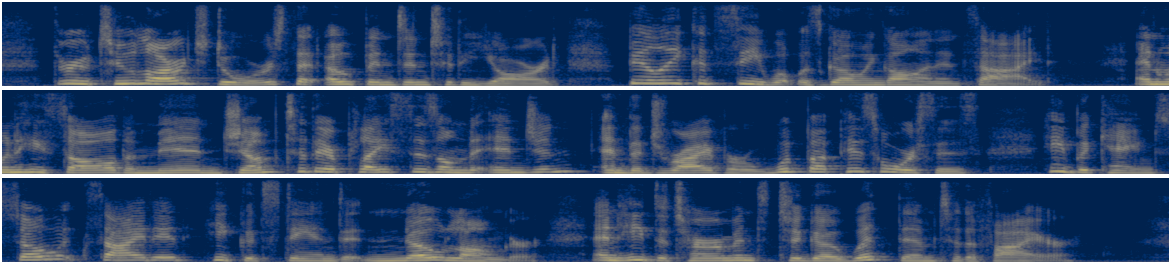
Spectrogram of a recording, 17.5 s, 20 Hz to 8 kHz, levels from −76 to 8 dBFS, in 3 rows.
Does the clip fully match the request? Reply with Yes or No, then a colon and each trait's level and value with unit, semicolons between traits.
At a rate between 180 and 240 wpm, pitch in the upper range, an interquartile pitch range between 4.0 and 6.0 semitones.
Yes: average, 195 wpm; high, 215 Hz; wide, 5.4 semitones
